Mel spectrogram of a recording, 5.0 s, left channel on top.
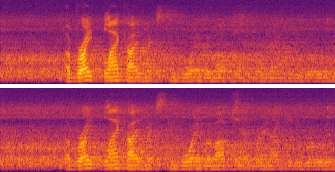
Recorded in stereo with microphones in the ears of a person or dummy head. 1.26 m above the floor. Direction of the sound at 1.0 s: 65° left (ahead or behind).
